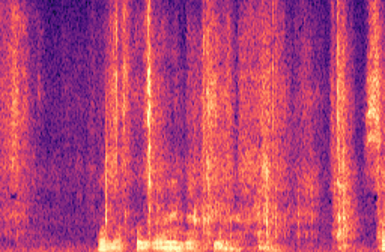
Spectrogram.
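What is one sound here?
Paper pages rustle as a booklet is handled.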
